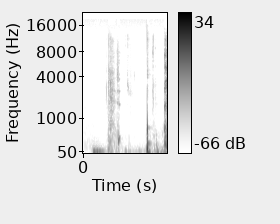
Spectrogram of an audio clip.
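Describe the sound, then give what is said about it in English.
A soft, muffled sneeze: a sharp burst followed by a brief breathy hiss, set among quiet breaths and faint murmuring. “Bless you.”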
